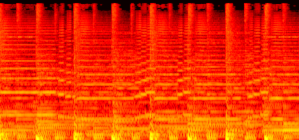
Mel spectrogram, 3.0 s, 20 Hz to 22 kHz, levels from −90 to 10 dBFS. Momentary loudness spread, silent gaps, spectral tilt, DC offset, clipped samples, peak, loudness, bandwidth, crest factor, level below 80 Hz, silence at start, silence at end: 1 LU; none; -4 dB/octave; under 0.1%; under 0.1%; -2 dBFS; -20 LUFS; over 20 kHz; 18 dB; -26 dBFS; 0 s; 0 s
